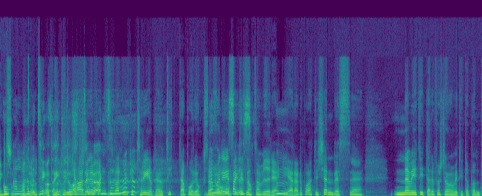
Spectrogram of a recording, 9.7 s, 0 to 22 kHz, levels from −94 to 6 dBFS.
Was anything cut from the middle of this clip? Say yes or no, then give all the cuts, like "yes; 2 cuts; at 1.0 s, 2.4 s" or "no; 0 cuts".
no; 0 cuts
